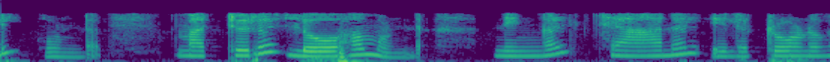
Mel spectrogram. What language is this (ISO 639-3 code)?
mal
